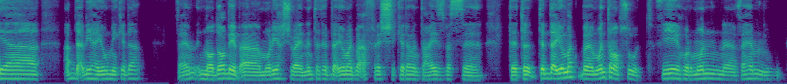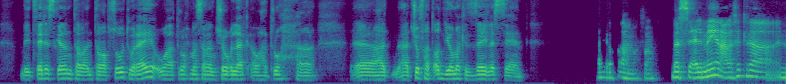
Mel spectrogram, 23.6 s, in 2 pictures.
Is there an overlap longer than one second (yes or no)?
no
